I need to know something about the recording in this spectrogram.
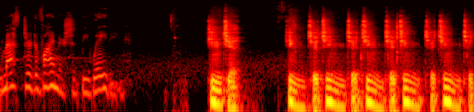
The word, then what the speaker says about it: Qingque: She pronounces it Qingque. We're almost at the Matrix of Prescience core. The Master Diviner should be waiting. Qingque.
